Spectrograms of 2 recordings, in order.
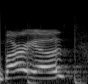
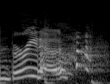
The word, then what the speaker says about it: Barrios: girl at the bank pronounce my last name Barrios as burritos and then I died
